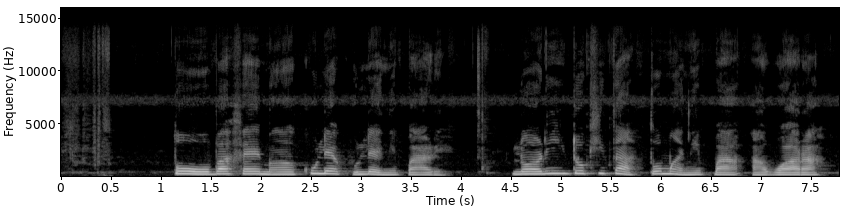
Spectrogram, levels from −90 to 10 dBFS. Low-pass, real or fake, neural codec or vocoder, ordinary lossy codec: 14.4 kHz; real; none; none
